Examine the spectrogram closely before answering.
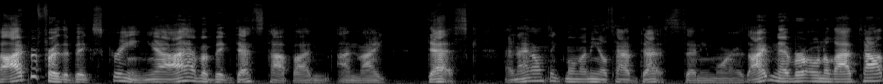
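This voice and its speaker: On a very clean recording with a silent background, a man with a medium pitch speaks in a bright, sharp, animated tone with lively intonation at a moderate pace. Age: 40s. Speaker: podcast host. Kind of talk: casual chat.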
